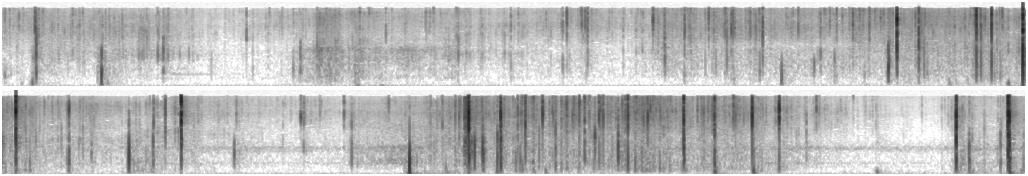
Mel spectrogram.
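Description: Fingertips squeeze and crinkle an upright clear plastic bag of loose faux plastic pearl beads, making the beads shift inside. Soft, bright crinkling comes in bursts of sharp clicks and rustles with short quiet gaps between them. The sounds are dry and stop almost instantly.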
